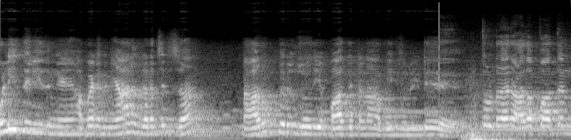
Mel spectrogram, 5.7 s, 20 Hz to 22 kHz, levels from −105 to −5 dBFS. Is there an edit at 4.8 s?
yes; 1 cut; at 4.8 s

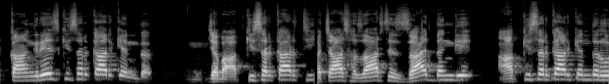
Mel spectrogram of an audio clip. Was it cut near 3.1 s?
yes; 1 cut; at 3.1 s

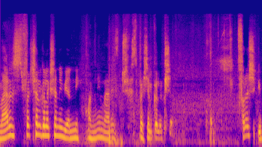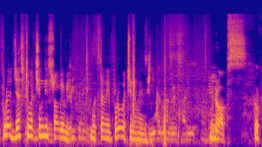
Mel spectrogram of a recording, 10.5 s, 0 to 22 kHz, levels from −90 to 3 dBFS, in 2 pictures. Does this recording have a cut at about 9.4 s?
yes; 1 cut; at 9.4 s

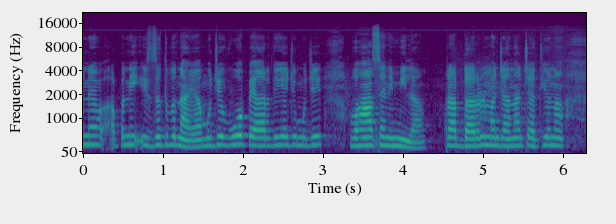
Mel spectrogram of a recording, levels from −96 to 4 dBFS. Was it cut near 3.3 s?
no; 1 cut; at 4.6 s

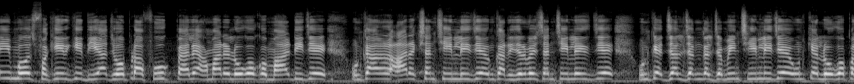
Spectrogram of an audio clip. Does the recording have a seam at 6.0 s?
no; 0 cuts

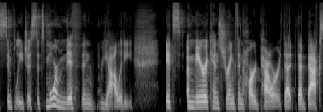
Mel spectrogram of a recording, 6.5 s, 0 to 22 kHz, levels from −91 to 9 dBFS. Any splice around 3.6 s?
no; 1 cut; at 1.9 s

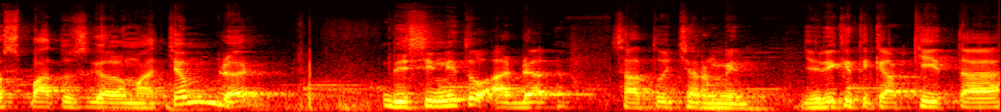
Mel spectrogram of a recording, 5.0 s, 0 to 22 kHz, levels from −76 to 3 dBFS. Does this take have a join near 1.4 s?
no; 1 cut; at 2.9 s

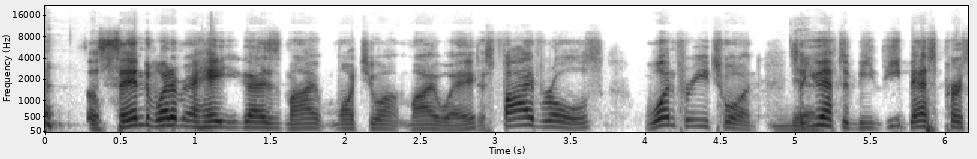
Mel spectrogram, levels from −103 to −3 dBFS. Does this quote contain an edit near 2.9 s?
yes; 1 cut; at 2.9 s

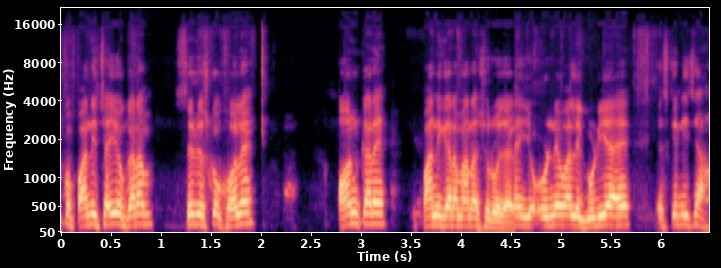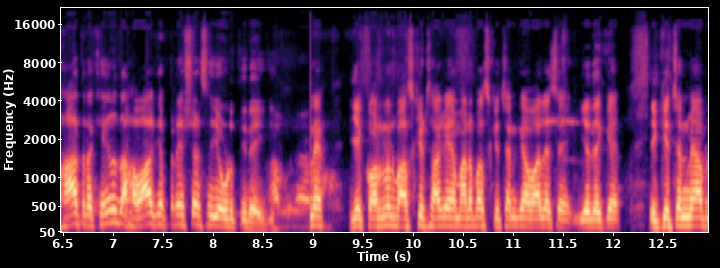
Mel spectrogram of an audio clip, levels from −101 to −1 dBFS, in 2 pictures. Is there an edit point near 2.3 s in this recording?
no; 2 cuts; at 4.5 s, 9.0 s

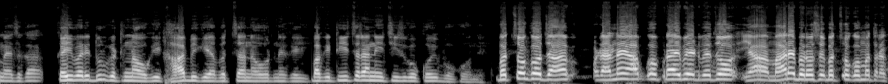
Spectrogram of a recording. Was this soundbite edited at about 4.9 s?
yes; 1 cut; at 4.9 s

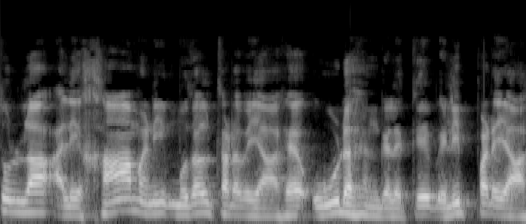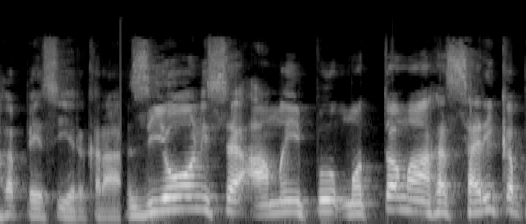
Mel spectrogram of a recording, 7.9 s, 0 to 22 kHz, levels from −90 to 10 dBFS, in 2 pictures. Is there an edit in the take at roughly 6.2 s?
no; 1 cut; at 4.9 s

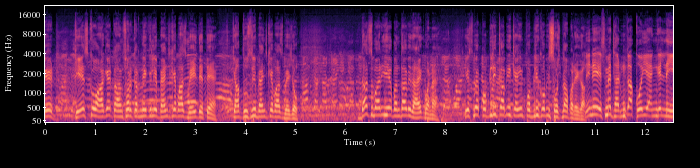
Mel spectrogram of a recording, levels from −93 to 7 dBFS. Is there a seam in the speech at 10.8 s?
yes; 1 cut; at 10.8 s

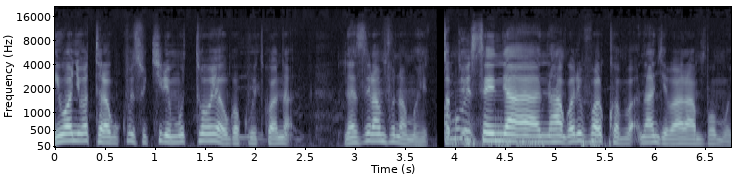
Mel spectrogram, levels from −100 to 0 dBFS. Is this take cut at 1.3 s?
no; 1 cut; at 3.9 s

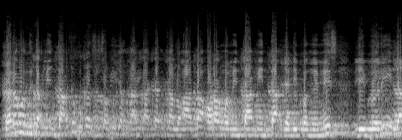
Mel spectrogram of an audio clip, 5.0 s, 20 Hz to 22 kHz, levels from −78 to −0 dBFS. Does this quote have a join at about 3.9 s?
no; 1 cut; at 1.7 s

